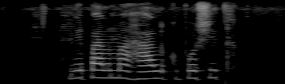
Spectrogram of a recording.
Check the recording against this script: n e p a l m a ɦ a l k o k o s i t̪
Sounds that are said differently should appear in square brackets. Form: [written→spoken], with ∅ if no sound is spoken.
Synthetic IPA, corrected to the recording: n e p a l m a ɦ a l k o [k→p] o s i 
